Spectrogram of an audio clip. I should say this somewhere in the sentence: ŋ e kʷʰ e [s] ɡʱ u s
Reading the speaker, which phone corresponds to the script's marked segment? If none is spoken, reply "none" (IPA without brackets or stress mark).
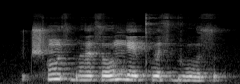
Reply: s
